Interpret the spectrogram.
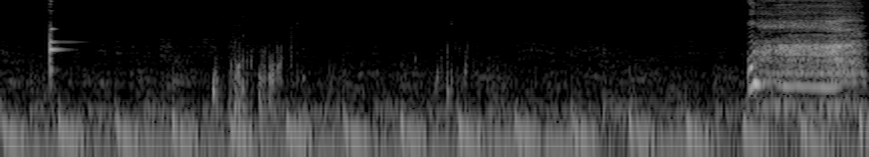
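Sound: shot glasses clinking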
